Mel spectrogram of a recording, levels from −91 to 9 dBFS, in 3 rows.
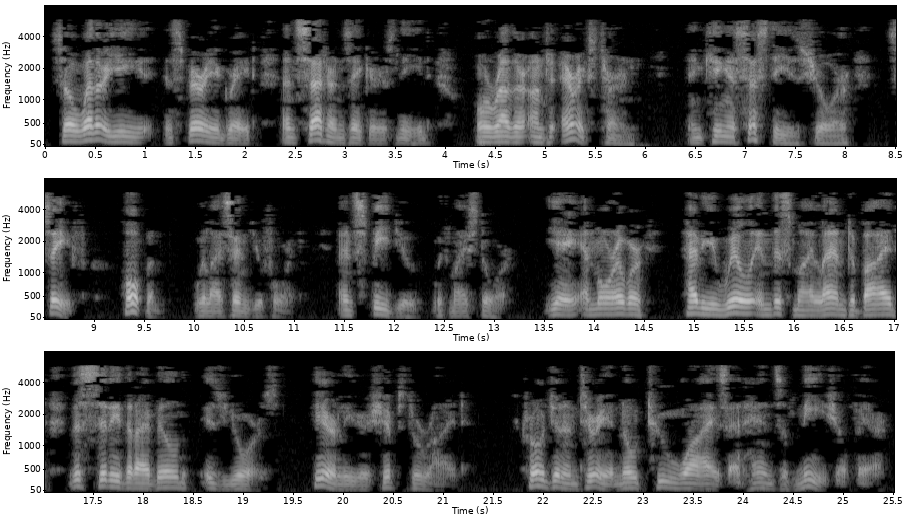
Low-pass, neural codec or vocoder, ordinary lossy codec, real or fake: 7.2 kHz; none; MP3, 24 kbps; real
